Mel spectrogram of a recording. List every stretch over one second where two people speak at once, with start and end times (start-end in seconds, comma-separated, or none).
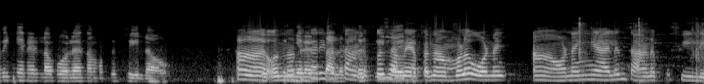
2.6-4.3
